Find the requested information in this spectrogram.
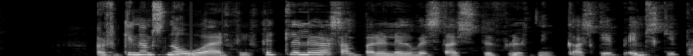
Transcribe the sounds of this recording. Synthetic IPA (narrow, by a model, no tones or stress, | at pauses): œr̥cɪnhansnoːwaɛɾ̥θvifɪt̪lɪlɛːɣasampajɾɪlɛɣvɪðst̪ajst̪ʏflʏht̪niŋkascɪːpejmscɪːpḁ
